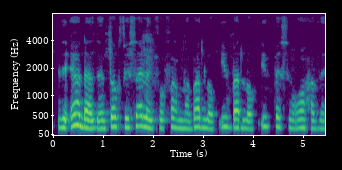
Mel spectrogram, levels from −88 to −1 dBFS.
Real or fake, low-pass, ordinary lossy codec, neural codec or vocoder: real; none; none; none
